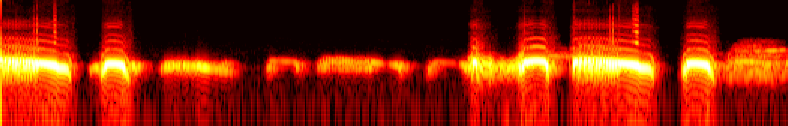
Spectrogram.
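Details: Spotted dove used as a decoy bird, calling loudly: repeated low coos, short hooked notes alternating with longer drawn-out slurred coos in bursts, quieter softer cooing in between.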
